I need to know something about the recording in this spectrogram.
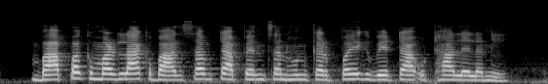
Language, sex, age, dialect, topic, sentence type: Maithili, female, 41-45, Bajjika, banking, statement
